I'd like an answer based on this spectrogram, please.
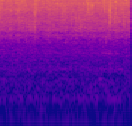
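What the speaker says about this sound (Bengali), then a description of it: "এখন তাতে দেব রসুন বাটা" Garlic paste frying in a pan makes a continuous, even hiss of close sizzling at moderate loudness, with no voices.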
